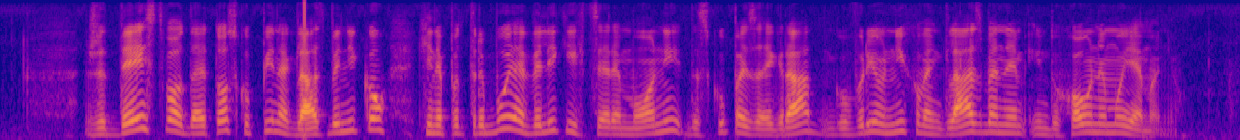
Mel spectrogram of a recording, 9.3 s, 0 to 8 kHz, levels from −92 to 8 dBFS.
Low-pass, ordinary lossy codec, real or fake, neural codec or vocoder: none; none; real; none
